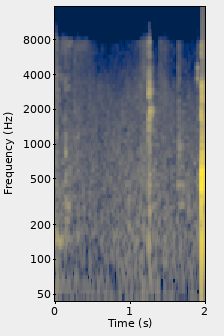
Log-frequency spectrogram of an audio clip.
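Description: A few faint, light ticks of a pen stylus tapping on a tablet or screen as dots are written, the clearest just past a second in.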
